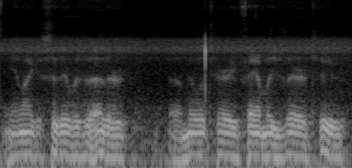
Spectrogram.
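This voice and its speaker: An elderly American man with a gravelly old voice, reminiscing in a plain-spoken, halting way in an interview. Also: extremely low pitch, monotone, background noise. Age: 70s or older. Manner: plain-spoken, halting, pausing mid-phrase. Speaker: interviewee, grandfather.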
